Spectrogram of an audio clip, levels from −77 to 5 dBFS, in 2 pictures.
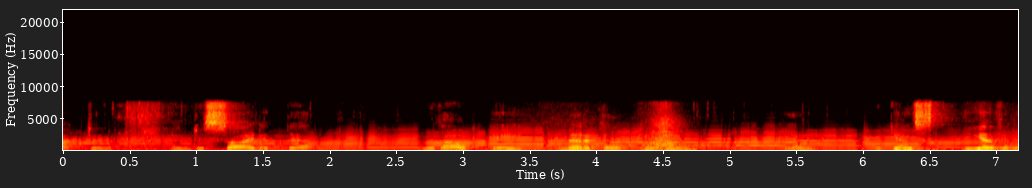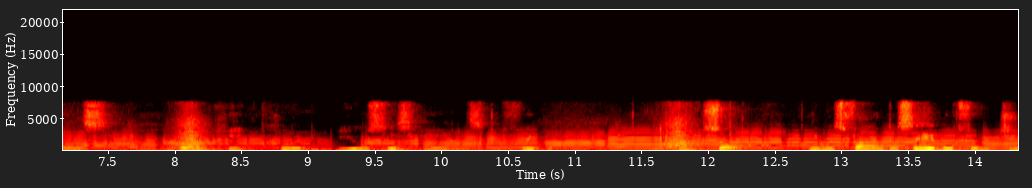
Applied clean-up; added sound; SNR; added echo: none; Trumpet + Sawing; 4 dB; none.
